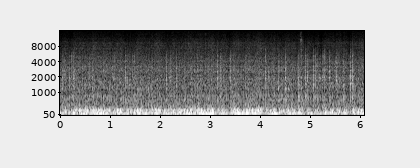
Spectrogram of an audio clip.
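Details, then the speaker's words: 1994 Suzuki GSX-R 1100, stored in a garage for over 10 years, started in neutral on a new battery. It settles into a low, steady idle with an even rumble and no knocks or rattles, running fine. "running oh yes oh oh that's brilliant so we've had a good start"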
